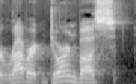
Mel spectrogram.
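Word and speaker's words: Robert Doornbos: Eric says, "Dear Shifters, seeing as you mentioned former Red Bull driver Robert Dornbos, you aced the pronunciation.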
